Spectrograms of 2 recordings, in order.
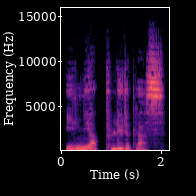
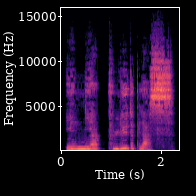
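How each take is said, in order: No difference in how they are said.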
